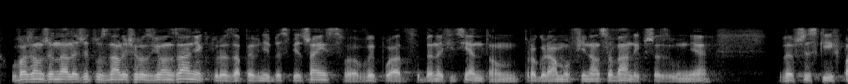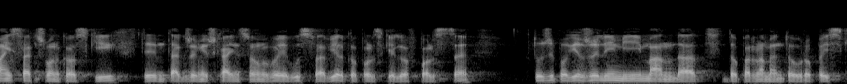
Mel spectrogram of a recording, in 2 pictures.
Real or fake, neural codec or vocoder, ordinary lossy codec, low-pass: real; none; none; 5.4 kHz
